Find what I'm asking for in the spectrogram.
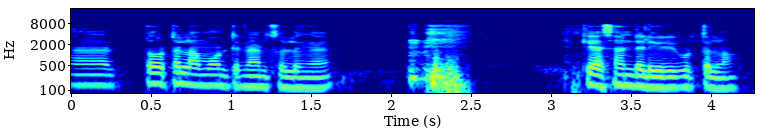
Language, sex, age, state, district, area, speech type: Tamil, male, 18-30, Tamil Nadu, Nagapattinam, rural, spontaneous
